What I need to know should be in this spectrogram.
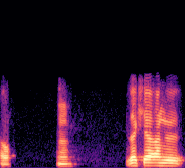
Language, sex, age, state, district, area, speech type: Bodo, male, 45-60, Assam, Chirang, rural, conversation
